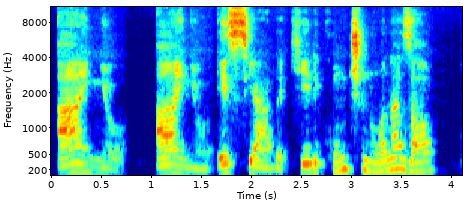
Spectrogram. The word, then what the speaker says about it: año: Inclusive, muitos falantes de português que começam a aprender espanhol falam anho. Eles não falam assim. Eles falam año. Feliz año nuevo. Né? Então é año, año.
